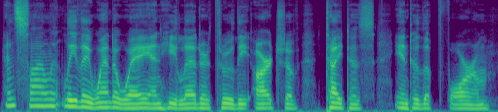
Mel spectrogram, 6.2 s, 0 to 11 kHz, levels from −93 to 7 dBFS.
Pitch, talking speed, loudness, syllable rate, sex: 135 Hz, 165 wpm, -18 LUFS, 4.3 syllables/s, male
